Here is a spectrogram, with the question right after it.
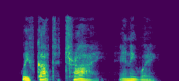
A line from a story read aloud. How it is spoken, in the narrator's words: I heard her say faintly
